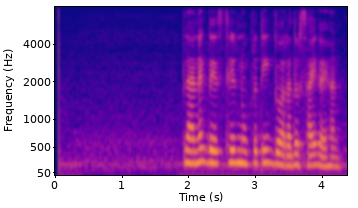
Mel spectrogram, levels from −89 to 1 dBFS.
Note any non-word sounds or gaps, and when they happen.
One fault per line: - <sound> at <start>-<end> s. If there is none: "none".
none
